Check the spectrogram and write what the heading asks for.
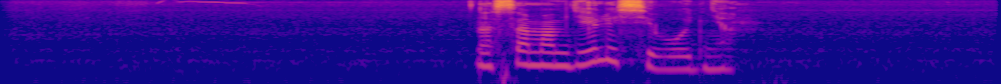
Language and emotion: Russian, neutral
